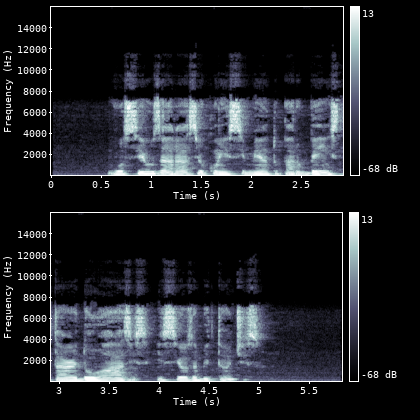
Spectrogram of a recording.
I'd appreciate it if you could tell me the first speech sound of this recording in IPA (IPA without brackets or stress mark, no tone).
v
